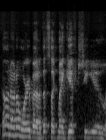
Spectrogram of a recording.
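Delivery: high, easy brush-off; imitating the boss. Boss waves off payment for the gift, imitated. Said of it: "And he's like".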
